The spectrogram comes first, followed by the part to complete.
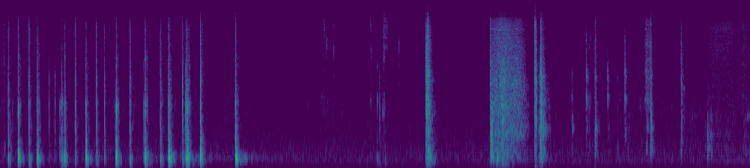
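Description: A pen point tapping quickly on paper over a hard desk, a run of sharp taps for the first four seconds or so, then scattered taps, with a short scratchy rub of pen or hand on the paper about ten seconds in.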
